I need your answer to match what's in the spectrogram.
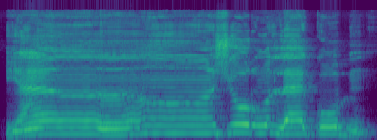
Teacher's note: نون ساکن کے بعد شین حروف اخفا سے ہے، اخفا کرتے ہوئے غنہ زمانی کی آواز دیں گے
